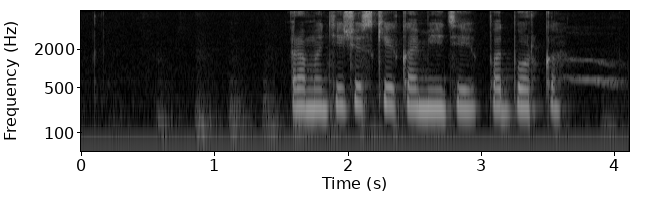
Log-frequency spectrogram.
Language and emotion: Russian, neutral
